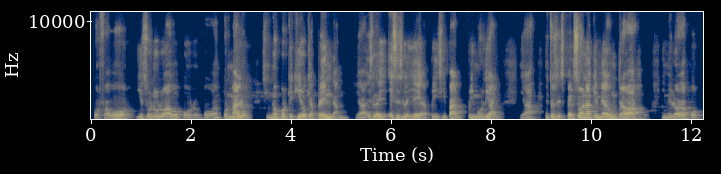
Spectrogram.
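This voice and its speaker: A man teaching a computer class in an online recording. He talks straight to his students and keeps checking with a quick "¿ya?". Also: mid-range voice.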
